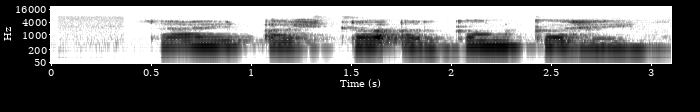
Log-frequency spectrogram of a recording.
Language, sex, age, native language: Icelandic, male, 8, Icelandic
